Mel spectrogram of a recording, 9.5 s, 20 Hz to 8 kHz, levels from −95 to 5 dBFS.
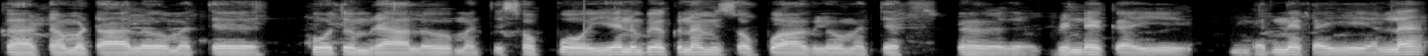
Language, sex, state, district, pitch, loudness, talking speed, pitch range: Kannada, male, Karnataka, Bellary, 115 Hz, -20 LUFS, 115 wpm, 110-120 Hz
